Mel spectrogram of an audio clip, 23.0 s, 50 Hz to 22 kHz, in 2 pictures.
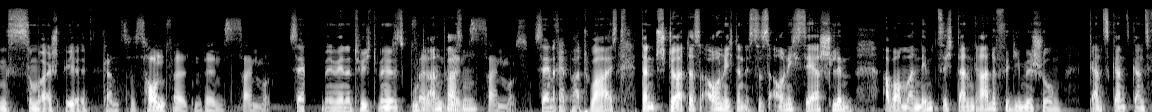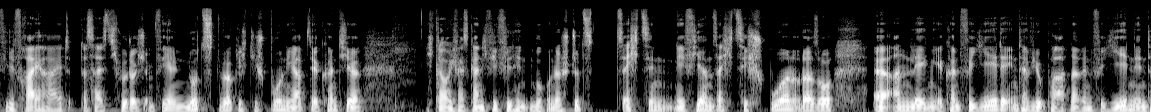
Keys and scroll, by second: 0.9 space, 3.0 space, 6.2 space, 7.1 super+y.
